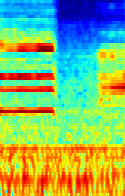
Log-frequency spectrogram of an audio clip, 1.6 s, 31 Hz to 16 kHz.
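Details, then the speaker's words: 4.7L Jeep Grand Cherokee WJ after an engine replacement, at 75 mph on the freeway: a steady high-pitched whine over the road rumble; owner suspects the fuel pump is struggling on gummed-up fuel, unconfirmed. "I think we're going to need a fuel pump I can hear it screaming back there the fuel pump is not happy uh it's probably because the fuel's all gummed up"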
